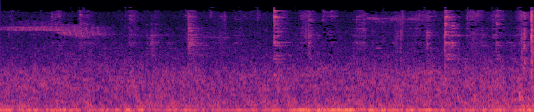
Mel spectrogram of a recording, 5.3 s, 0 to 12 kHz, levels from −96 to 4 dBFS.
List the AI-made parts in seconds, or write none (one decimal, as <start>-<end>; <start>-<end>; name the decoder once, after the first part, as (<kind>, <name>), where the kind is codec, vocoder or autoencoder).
none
